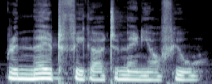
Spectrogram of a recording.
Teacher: Notice that goat vowel one more time, and you, no goose fronting there at all.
